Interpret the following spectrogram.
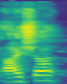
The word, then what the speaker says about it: Aisha: Aisha. Like the letter I. And then sha.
